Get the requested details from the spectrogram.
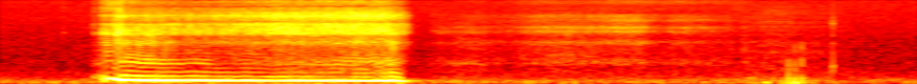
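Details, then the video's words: Sleeping bulldog snoring: one drawn-out, nasal, droning snore of about a second and a half, low and steady with a slight downward slide in pitch, followed by quiet breathing. "Snoring Bulldog"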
